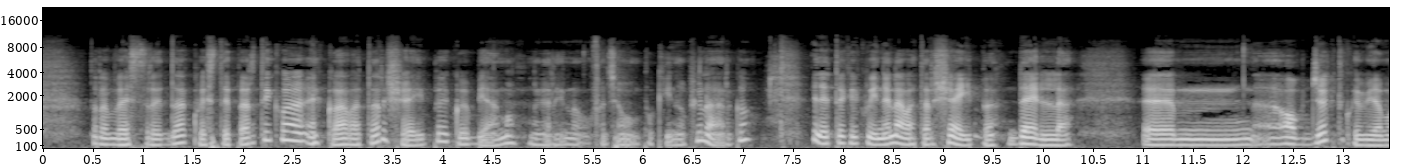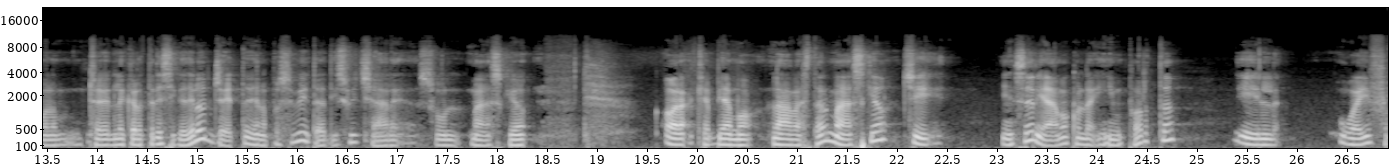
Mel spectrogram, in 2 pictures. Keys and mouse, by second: 5.4-7.1 drag, 7.2-17.0 middle drag, 17.0-18.4 drag, 18.4 middle click.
